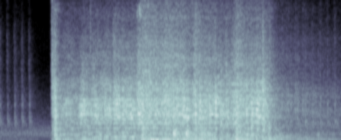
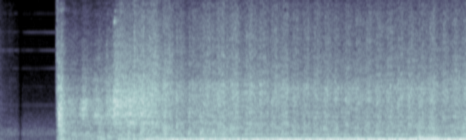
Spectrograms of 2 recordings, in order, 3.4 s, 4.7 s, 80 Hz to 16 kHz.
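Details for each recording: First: 1975 Chevy Monza 2+2 with swapped-in 350 small-block V8, sat about 20 years: engine barks into life, stumbles roughly about two seconds and fades out; timing light shows no spark, traced to a faulty distributor. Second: 1975 Chevy Monza 2+2 with 350 small-block V8 swap, sat about 20 years, after replacing the faulty distributor: catches after short crank and settles into deep, steady, lumpy idle holding by itself, sounding mean; normal running.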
